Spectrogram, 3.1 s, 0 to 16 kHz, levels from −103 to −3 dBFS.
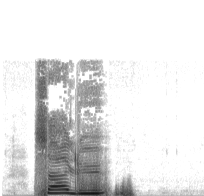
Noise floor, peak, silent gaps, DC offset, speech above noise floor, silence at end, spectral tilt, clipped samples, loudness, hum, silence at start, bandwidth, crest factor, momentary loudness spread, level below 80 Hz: -77 dBFS; -8 dBFS; none; under 0.1%; 57 dB; 1.05 s; -4.5 dB/octave; under 0.1%; -20 LUFS; none; 0.55 s; 11.5 kHz; 14 dB; 19 LU; -50 dBFS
